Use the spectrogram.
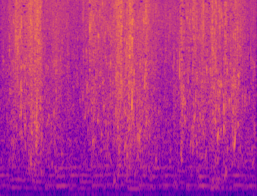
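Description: Steady sloshing and splashing water from someone jumping into a river and swimming, with repeated churning bursts over a constant watery wash and low rumble, fairly loud and without any talking.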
